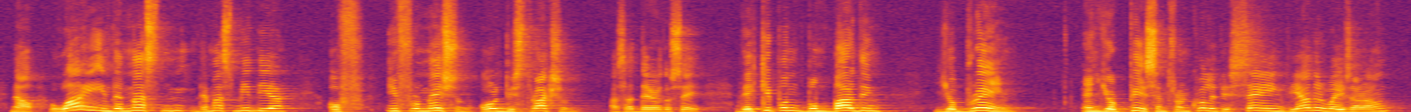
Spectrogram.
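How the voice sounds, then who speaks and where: A man with a Greek accent and a high pitch speaks at a fairly slow pace, using ordinary pitch variation. Noticeable background noise and audible room echo fill the recording. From Greece. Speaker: preacher. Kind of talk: sermon. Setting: live stream.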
